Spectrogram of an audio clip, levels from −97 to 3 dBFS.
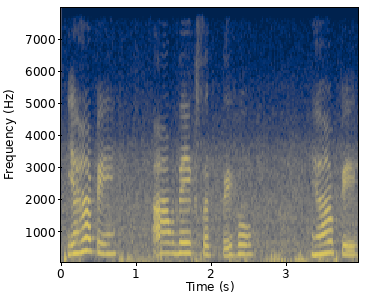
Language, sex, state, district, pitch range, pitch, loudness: Hindi, female, Haryana, Rohtak, 275-325 Hz, 300 Hz, -15 LUFS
